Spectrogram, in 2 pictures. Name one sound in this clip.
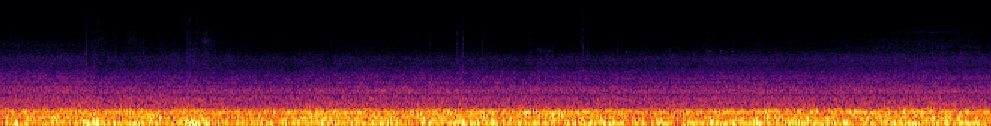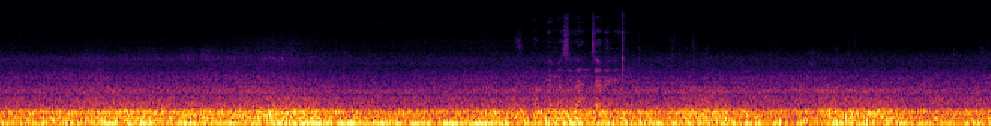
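Tyres roll over the road with a steady low rumble.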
